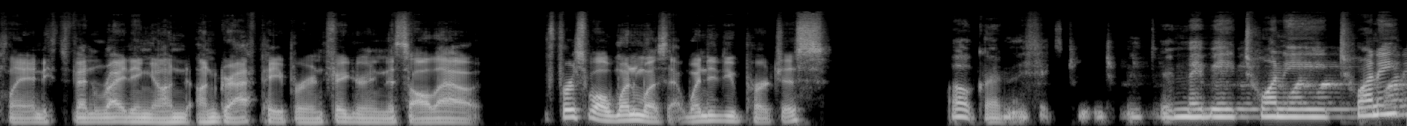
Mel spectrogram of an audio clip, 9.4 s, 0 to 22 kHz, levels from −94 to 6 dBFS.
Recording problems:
echo of what is said; strong; from 7.5 s on; 170 ms later, 7 dB below the speech

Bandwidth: 15.5 kHz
